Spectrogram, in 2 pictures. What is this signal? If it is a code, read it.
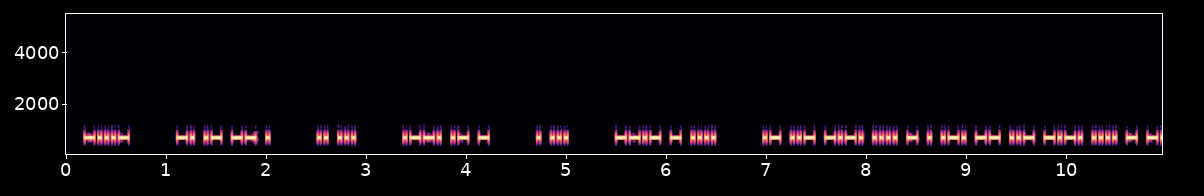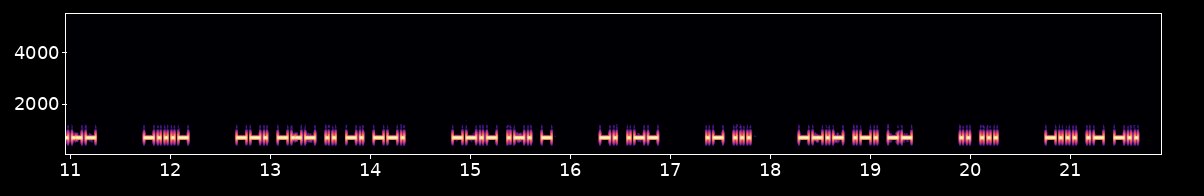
Morse code, heard as a keyed tone, about 34 wpm, 700 Hz. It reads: <BT> NAME IS PAT ES QTH AUCHTERMUCHTY <BT> GOING QRT NW AS QRM IS BAD
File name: UK MASTER QSOs TRAINING / 35WPM / UK MASTER QSOs 0005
